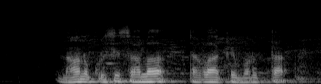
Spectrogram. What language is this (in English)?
Kannada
